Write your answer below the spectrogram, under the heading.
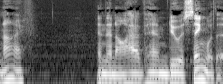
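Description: A man with a fairly low voice and an American accent talks at a fairly quick clip. There's audible echo from the room. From central Illinois, US. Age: 30s. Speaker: metal fabricator. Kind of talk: casual interview chat. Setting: his own garage shop.

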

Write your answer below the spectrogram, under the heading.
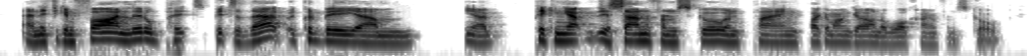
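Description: A man with an Australian accent, medium pitch, moderate pace and fairly even intonation, against a quiet background. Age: 30s. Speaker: men's mental health therapist. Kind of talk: interview.

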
